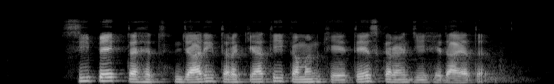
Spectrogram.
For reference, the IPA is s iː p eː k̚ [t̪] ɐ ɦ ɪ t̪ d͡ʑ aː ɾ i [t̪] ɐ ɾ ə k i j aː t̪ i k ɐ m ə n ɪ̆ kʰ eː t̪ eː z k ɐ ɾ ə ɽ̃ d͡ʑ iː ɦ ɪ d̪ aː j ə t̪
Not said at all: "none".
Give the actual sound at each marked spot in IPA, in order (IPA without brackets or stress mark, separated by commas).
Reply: t̪, t̪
